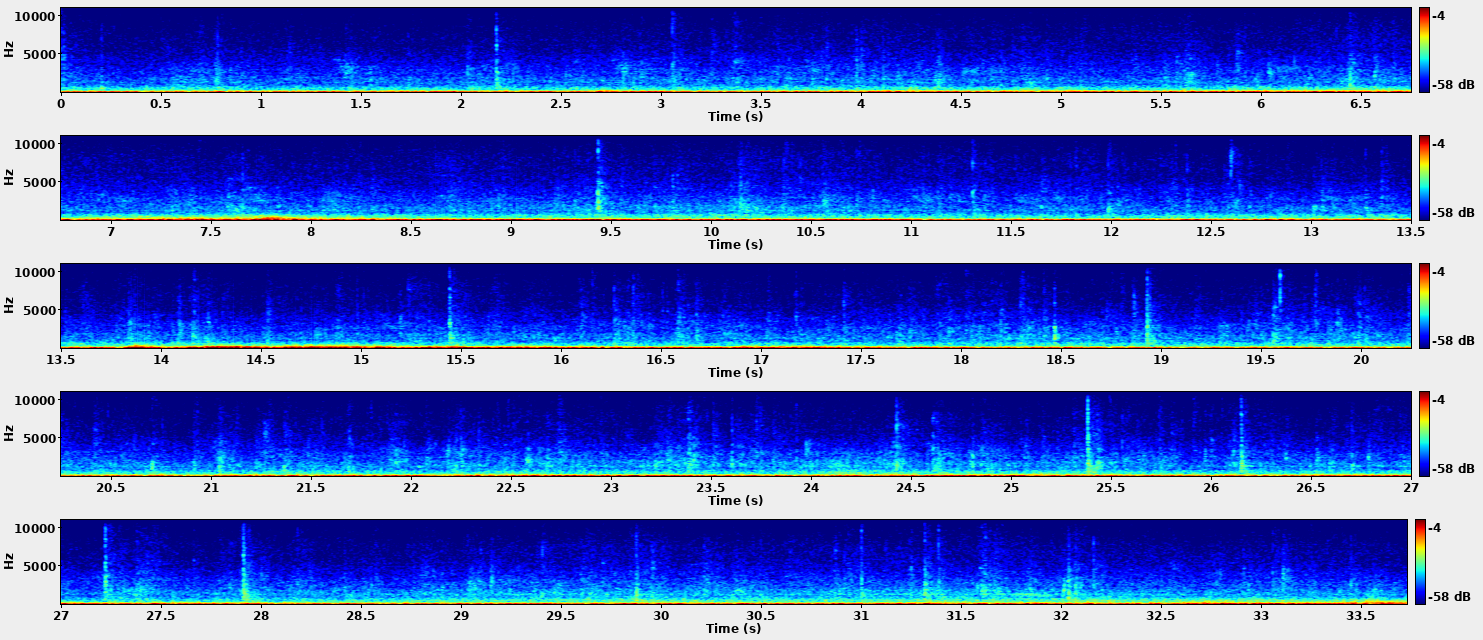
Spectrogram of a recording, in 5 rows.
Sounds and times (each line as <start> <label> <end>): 0.1 first raindrops falling 33.7
13.6 thunderstorm approaching 19.2
21.7 thunderstorm approaching 33.7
